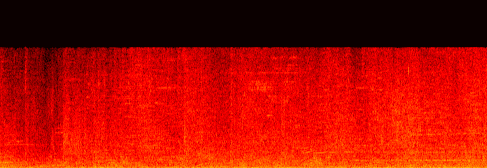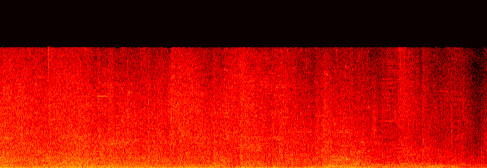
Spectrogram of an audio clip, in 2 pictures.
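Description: Game spells burst, crackle and whoosh in a hectic battle.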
